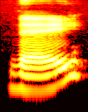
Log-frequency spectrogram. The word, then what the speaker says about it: they: A tady tedy jasně vidíte, že pokud my tu hlásku TH zaměníme za D anebo S, tak tím změníme význam toho slovíčka a lidé nám pak neporozumí.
